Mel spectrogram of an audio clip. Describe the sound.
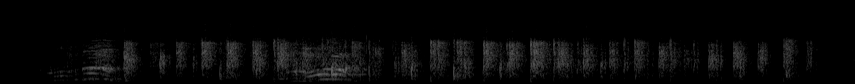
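Scattered, uneven clapping from an audience, sparse and half-hearted rather than a full ovation, with a few voices murmuring underneath early on before the claps thin out.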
